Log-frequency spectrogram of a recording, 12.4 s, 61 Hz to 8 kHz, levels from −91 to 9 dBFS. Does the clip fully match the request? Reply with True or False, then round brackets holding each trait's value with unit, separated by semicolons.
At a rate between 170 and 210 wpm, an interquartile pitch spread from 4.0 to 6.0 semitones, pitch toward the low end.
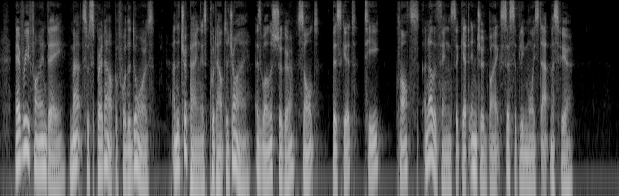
True (175 wpm; 5.2 semitones; 95 Hz)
